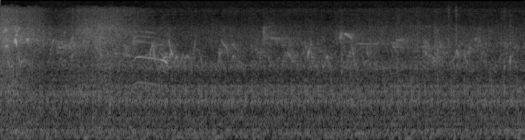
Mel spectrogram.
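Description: Songbirds chirping here and there over a steady low rumble of outdoor background noise.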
